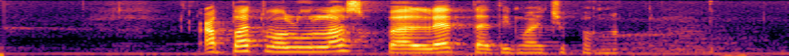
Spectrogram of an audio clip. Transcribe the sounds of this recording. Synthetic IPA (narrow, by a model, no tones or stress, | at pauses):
ʔabat̪wɔlulɔsb̥alɛt̪̚d̪ad̪imḁd͡ʒ̥ṳb̥aŋat̪̚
